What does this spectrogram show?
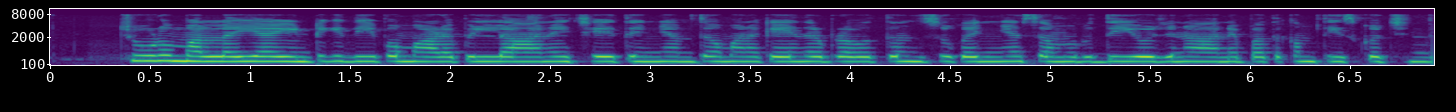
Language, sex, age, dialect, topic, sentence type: Telugu, male, 25-30, Telangana, banking, statement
